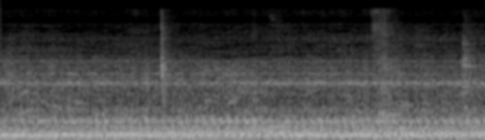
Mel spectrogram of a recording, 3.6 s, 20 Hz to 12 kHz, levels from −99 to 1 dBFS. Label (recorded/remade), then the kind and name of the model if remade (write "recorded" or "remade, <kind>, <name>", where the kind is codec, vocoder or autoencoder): remade, vocoder, Vocos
